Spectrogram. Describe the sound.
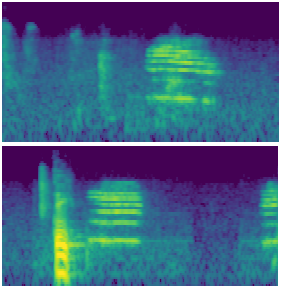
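Two drawn-out, clear cat meows a couple of seconds apart, moderately loud, with a brief spoken word between them and near-silence otherwise.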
